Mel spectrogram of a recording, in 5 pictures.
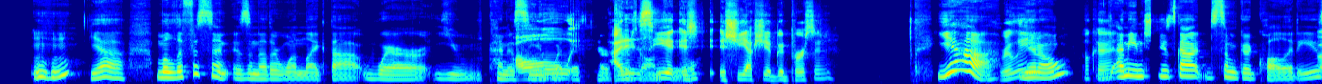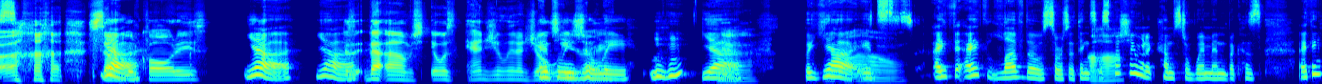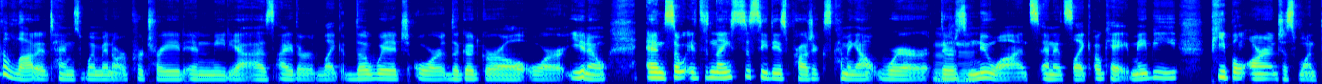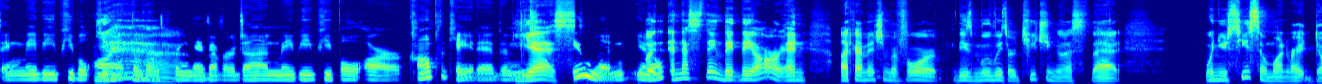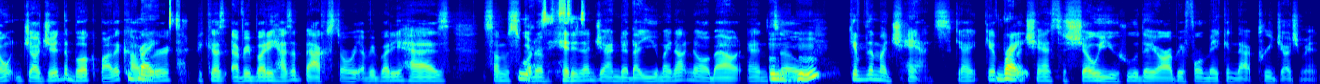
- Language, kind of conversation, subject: English, unstructured, How can a movie's surprising lesson help me in real life?
- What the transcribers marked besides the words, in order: tapping; laugh; drawn out: "Yeah"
